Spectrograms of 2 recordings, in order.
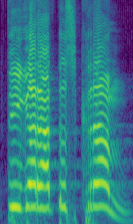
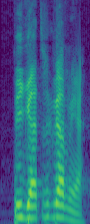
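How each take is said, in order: First: High, loud insistent repeat. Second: Said in the usual way. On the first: Acted. Husband repeats the protein demand to his wife, loud and high. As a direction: bellow it at her.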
